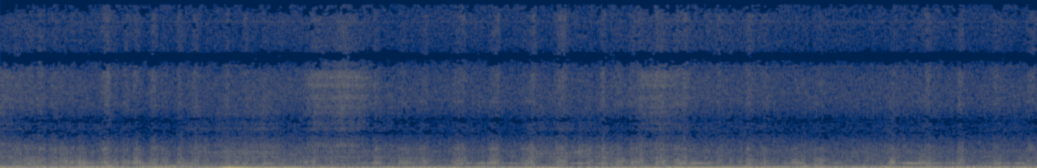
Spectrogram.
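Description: A pencil scratches softly on paper in short strokes.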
